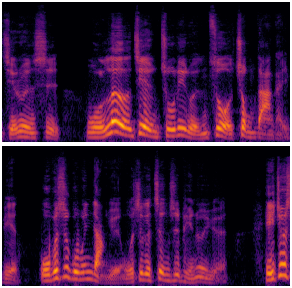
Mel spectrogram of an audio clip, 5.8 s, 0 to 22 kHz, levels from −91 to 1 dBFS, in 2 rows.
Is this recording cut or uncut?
uncut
